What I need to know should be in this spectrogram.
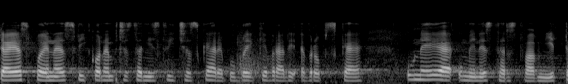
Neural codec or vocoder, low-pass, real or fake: none; 7.2 kHz; real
